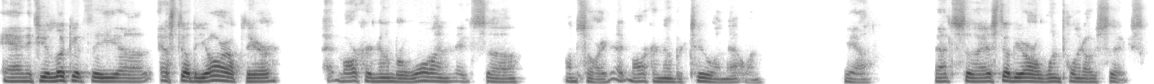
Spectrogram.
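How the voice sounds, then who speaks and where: Dark-voiced older man explaining haltingly. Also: medium pitch, fairly even intonation, breathy edge. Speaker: club presenter, retired-style veteran telephony engineer. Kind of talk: informal technical presentation with demonstration.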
